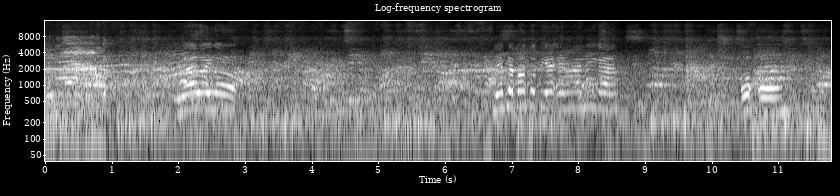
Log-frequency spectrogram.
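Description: Young children shout and squeal nearby in a large echoing room.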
